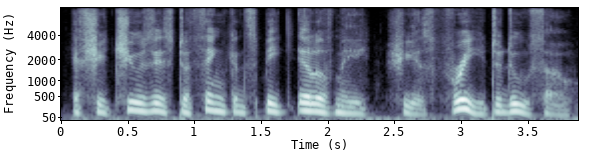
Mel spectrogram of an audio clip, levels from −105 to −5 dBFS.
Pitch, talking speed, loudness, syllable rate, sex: 135 Hz, 245 wpm, -21 LUFS, 4.8 syllables/s, male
